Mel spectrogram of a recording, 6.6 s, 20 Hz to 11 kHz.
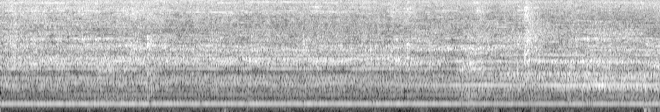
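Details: Fuel pump running on a 2002 6.0L drive-by-cable LS V8 during leak check: steady even mid-pitched whine; suspected leak was only fogging-oil overspray, system sealed and normal.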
